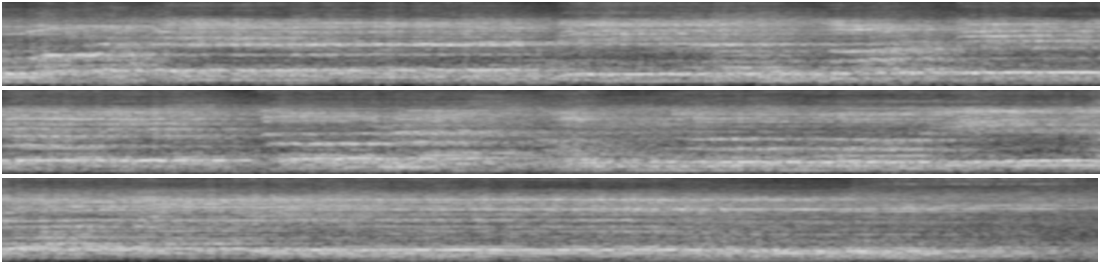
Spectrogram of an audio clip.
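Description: Church choir singing a Malayalam Christmas carol together, in long held notes with brief breaks between phrases.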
